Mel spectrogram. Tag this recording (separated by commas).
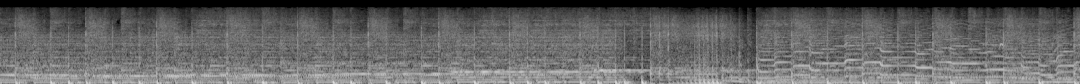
Pop music, Music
